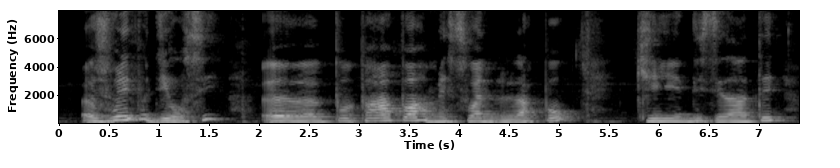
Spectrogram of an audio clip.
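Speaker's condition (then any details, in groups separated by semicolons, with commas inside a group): Multiple sclerosis; uses wheelchair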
